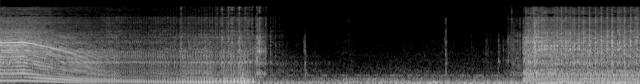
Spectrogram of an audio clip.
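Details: Husqvarna weed eater, off choke at full throttle: screaming two-stroke pitch sags quickly, falls to a rough, weak putter, then picks up; engine dies at full throttle, cause unknown.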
